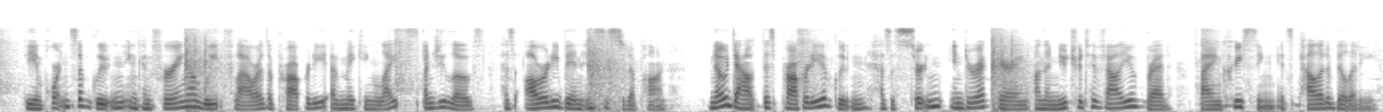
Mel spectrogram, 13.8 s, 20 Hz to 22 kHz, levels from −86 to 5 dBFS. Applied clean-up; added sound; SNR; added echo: none; Slam; 20 dB; none.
